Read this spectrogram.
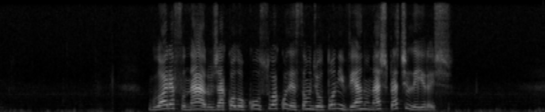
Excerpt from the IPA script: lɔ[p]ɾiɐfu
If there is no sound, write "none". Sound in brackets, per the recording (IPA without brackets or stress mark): none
